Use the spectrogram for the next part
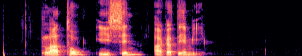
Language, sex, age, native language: Icelandic, male, 50-59, Icelandic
